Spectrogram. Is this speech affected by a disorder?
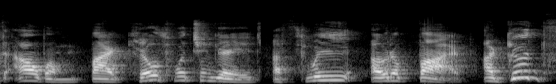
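Yes: cerebral palsy.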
